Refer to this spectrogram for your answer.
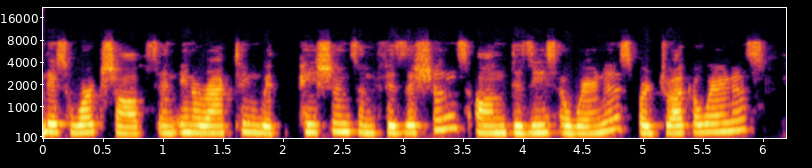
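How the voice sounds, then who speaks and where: Someone with a Chinese accent speaks at a moderate pace, with ordinary pitch variation. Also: woman. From China. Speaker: management consultant, former PhD researcher. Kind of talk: talk.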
